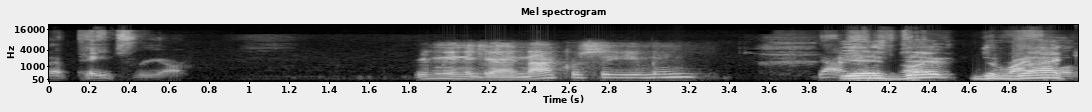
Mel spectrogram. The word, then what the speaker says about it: gynocracy: We came from a dynography, not a patriarchy. You mean the gynocracy, you mean?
